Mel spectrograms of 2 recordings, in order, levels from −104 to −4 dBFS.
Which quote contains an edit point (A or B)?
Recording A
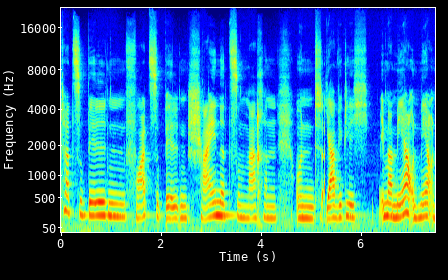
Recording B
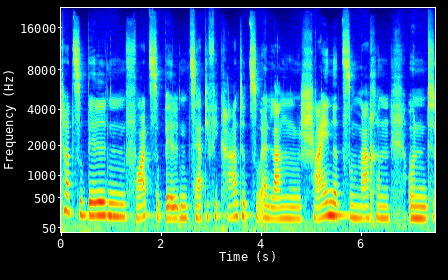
A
